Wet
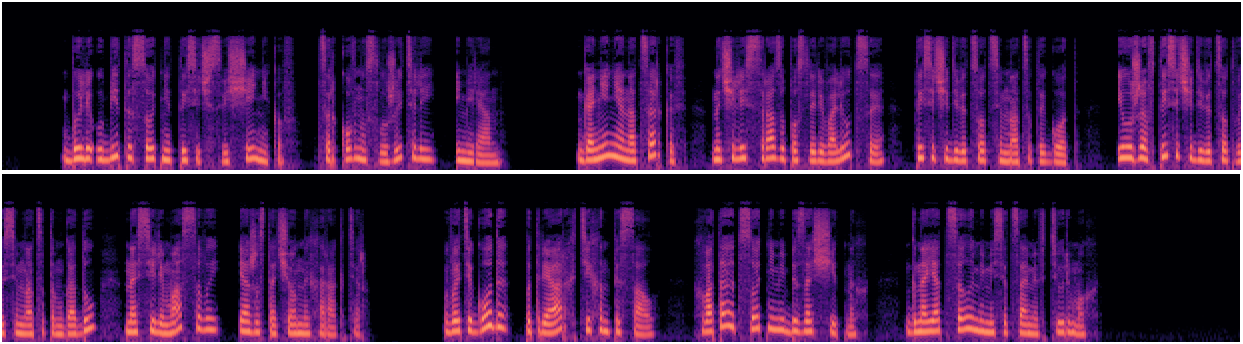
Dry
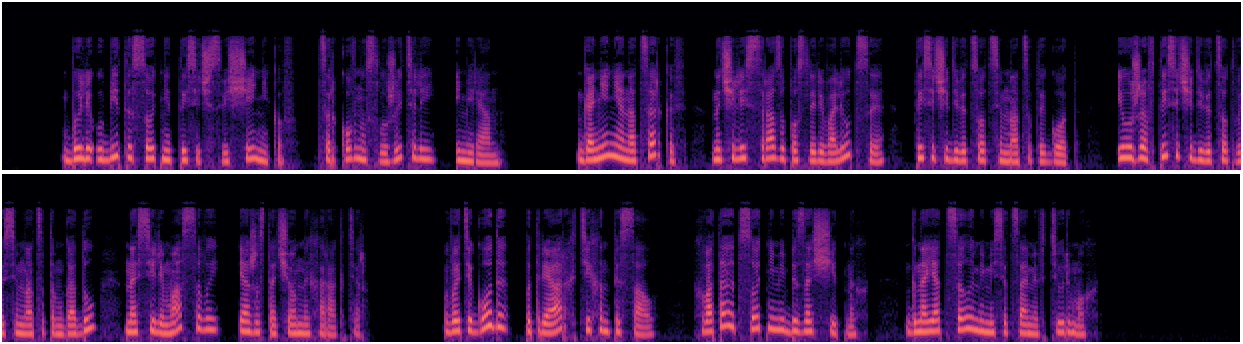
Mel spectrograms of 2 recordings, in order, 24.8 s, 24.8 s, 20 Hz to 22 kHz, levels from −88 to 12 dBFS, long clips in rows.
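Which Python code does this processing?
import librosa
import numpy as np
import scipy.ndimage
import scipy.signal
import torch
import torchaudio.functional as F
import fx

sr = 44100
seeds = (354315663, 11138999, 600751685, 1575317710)

y = fx.high_shelf(x, sr, hz=5900.0, db=6.0, at=(10.59, 11.84))
y = y * librosa.db_to_amplitude(6.0)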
